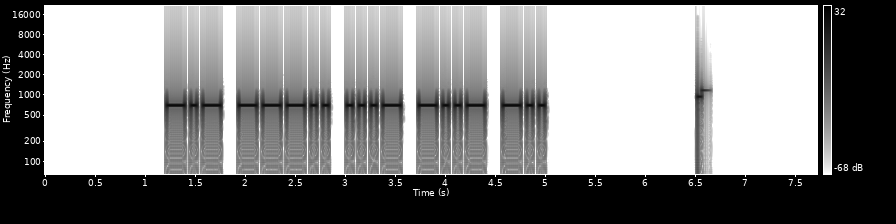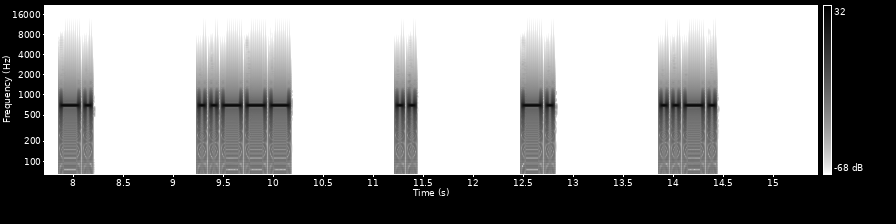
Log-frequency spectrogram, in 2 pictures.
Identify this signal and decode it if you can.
Morse code, heard as a keyed tone, about 20 wpm, spaced as for 10 wpm, 700 Hz. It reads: K8VXD N2INF
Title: USA Call Signs - 5 Characters - 6x Character Spacing - 20wpm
